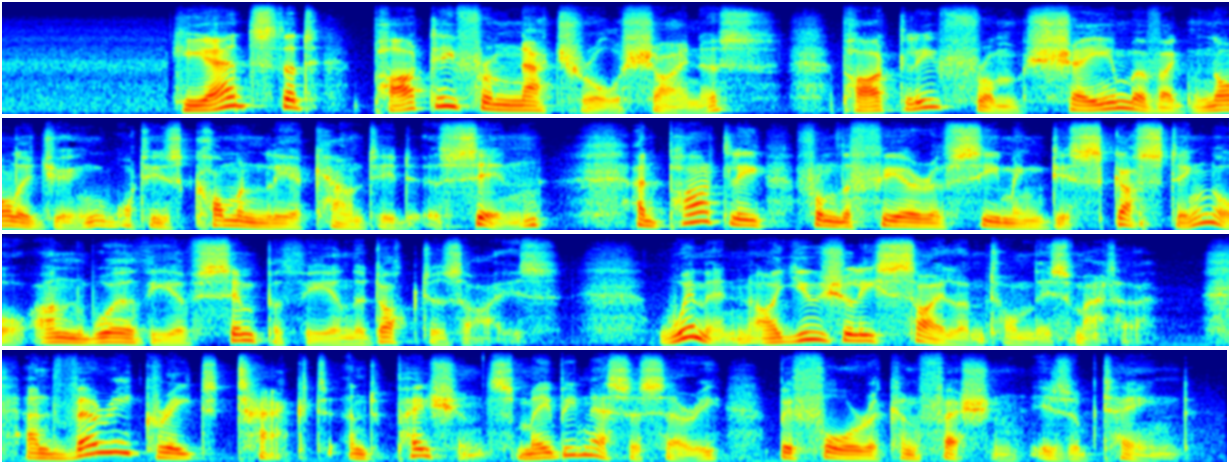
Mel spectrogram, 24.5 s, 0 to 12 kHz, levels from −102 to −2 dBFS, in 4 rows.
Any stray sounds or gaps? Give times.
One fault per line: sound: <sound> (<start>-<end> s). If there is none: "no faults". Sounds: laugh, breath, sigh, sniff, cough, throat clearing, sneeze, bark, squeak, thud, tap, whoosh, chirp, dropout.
no faults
